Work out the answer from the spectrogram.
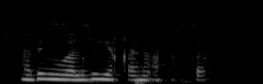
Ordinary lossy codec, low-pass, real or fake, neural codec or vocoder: none; 7.2 kHz; real; none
